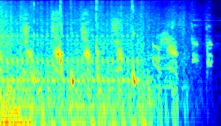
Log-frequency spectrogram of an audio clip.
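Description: Cartoon sound effects of a giant ostrich running: a rapid patter of footfalls under a string of short, bird-like calls, fading out just before the end.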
